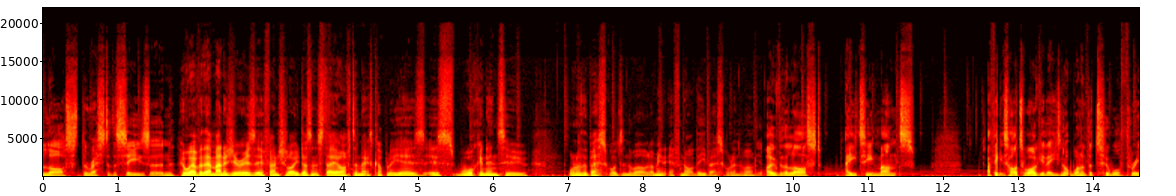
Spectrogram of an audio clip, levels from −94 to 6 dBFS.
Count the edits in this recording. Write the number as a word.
two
